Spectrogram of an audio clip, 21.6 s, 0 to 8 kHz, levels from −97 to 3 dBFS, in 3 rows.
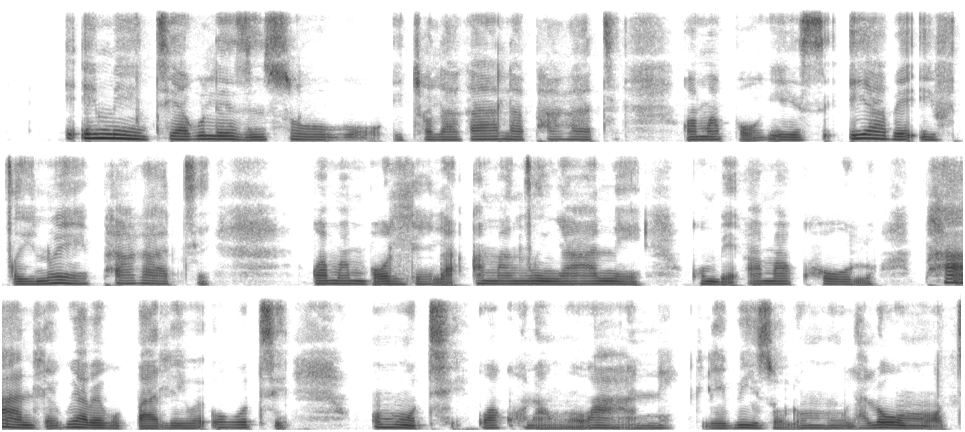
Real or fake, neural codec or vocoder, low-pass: fake; vocoder, 44.1 kHz, 80 mel bands, Vocos; 7.2 kHz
